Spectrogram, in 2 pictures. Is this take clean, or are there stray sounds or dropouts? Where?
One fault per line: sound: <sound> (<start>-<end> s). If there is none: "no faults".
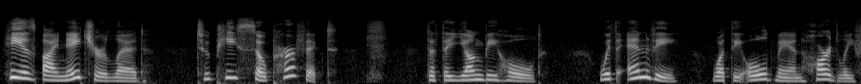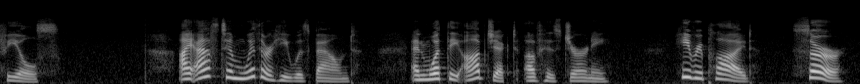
sound: sniff (3.7-3.9 s)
